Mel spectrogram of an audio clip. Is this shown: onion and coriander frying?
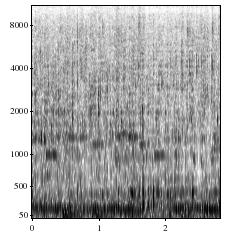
no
